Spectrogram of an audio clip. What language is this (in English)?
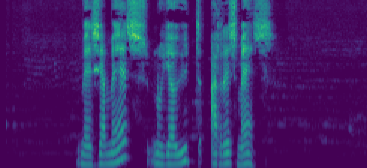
Occitan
